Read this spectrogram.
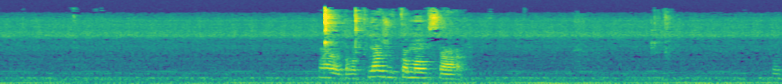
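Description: A metal spoon scrapes and clinks against a saucepan.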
